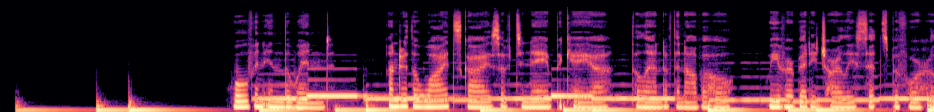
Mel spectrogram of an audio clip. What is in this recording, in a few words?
voiceover with music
